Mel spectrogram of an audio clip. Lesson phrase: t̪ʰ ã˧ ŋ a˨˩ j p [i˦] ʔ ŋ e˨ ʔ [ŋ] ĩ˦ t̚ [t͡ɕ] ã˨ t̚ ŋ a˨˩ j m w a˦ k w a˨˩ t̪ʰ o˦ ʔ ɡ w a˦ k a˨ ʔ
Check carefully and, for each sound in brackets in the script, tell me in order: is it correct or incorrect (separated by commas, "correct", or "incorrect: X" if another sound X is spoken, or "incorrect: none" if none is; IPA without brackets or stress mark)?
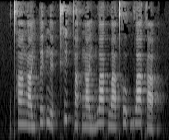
incorrect: e˦, incorrect: kʰ, incorrect: t̪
